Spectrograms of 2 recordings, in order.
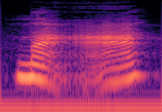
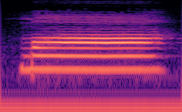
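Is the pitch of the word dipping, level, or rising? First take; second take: dipping; level. First: The pitch falls low, then rises again. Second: The pitch stays high and level throughout. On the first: It means horse. "the third tone is the falling rising tone" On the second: It means mother. "the first tone is the flat tone... in a high steady voice"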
